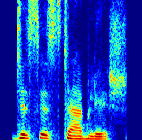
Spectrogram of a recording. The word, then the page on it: disestablish: Indian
